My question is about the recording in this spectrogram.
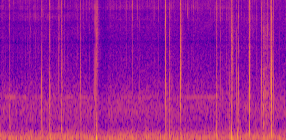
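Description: Wood campfire crackling: irregular sharp pops and snaps of burning sticks over a low steady rumble. The pops come faster in the second half, and the loudest snap falls about two seconds in.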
